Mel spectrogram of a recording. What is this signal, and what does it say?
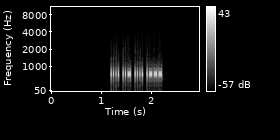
Morse code, heard as a keyed tone, about 52 wpm, 700 Hz. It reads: HUHJ
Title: Four Challenging Letter-Number Combinations 50wpm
